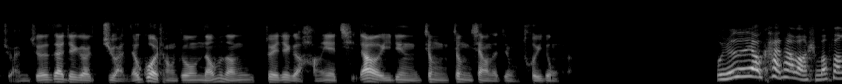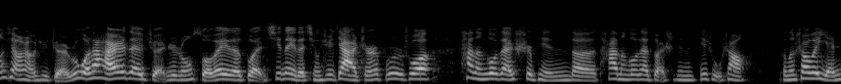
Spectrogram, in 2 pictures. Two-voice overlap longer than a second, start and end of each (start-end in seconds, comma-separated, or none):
none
